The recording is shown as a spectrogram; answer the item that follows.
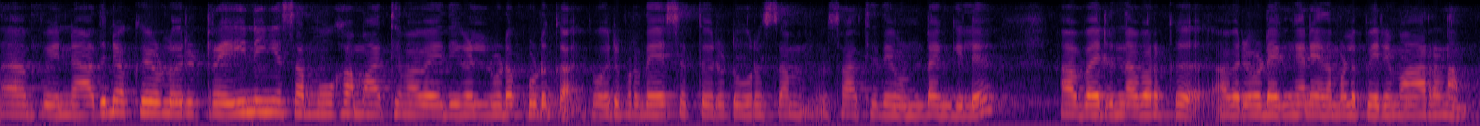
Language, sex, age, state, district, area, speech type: Malayalam, female, 45-60, Kerala, Kollam, rural, spontaneous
